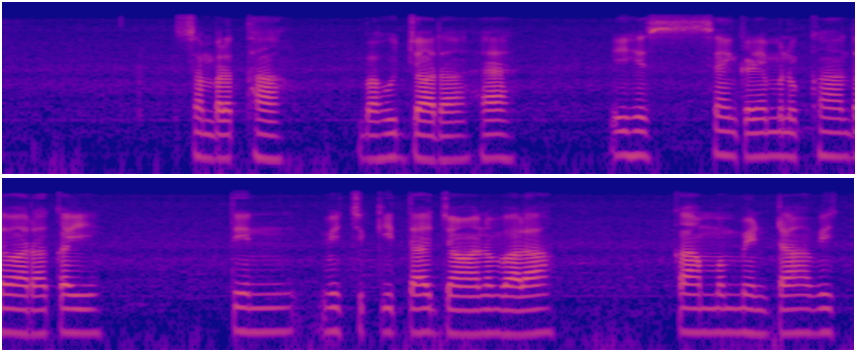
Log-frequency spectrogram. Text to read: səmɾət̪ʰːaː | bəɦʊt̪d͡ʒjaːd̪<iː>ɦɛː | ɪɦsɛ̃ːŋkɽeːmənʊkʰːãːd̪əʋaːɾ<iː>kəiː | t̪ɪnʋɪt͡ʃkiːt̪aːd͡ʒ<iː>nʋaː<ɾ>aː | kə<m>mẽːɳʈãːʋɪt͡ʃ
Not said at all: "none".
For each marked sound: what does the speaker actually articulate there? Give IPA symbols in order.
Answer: aː, aː, aː, l, m

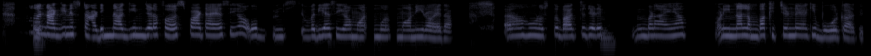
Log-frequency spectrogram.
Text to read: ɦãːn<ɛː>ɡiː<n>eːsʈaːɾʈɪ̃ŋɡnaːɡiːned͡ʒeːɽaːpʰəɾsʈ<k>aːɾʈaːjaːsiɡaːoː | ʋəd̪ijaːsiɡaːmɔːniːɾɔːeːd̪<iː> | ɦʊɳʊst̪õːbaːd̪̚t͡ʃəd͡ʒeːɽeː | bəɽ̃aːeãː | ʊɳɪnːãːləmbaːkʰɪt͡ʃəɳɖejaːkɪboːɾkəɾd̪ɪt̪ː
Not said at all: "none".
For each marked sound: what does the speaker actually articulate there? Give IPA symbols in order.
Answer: aː, n, p, aː

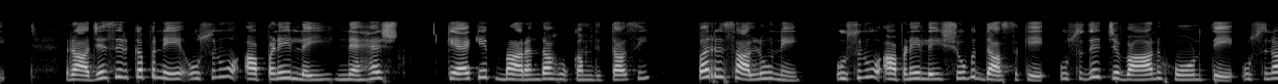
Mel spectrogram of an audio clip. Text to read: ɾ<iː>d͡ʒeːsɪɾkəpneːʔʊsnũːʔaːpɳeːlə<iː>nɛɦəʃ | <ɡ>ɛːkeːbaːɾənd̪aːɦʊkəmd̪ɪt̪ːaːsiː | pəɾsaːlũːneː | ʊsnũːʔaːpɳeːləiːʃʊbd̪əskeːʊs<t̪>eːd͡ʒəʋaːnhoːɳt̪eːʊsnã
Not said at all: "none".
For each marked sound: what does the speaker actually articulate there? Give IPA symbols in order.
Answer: aː, iː, k, d̪

